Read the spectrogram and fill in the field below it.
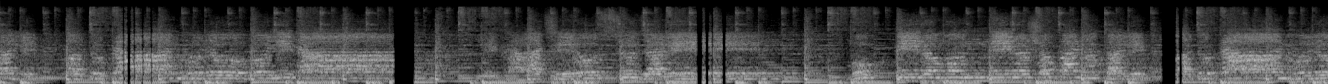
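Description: AAC frame loss with muting cuts the sound four times: 1.22–1.53 s, 3.93–4.15 s, 6.96–7.27 s and 11.61–11.83 s. The decoder zeroed the missing frames, and the overlapping windows fade the audio out and back in, leaving soft-edged gaps. The second gap is one solid 213 ms hole. The others are clusters of shorter dropouts, the last including a run of about 150 ms. A spectrogram shows full-band blank columns with tapered edges, and the waveform narrows smoothly to zero.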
